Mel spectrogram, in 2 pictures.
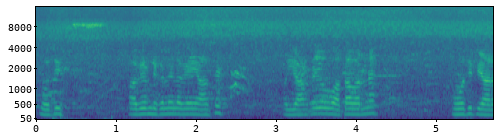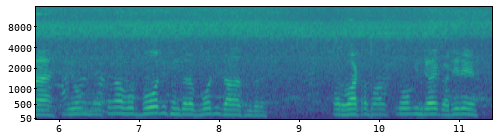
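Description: With clear background noise behind him, a man speaks at a moderate pace in a high voice that has little pitch movement.

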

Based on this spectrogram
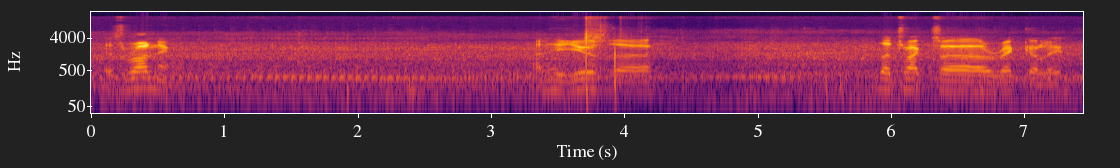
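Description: Loud noise fills the background while a man talks at a moderate speed. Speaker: tractor mechanic. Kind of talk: casual walk-around commentary. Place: garage. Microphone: phone near.

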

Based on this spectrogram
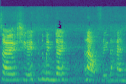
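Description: A woman at a moderate pace, high-pitched with a bright, sharp tone, fairly even intonation, and audible room echo.

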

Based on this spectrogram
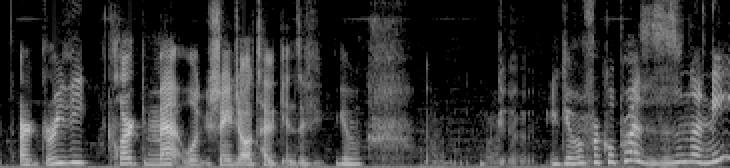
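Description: At a fairly slow pace, the speaker talks over faint music in the background. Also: woman. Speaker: gamer filming his screen. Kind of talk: casual gameplay commentary, reading dialogue aloud. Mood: amused, laughing. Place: home room. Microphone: phone near.

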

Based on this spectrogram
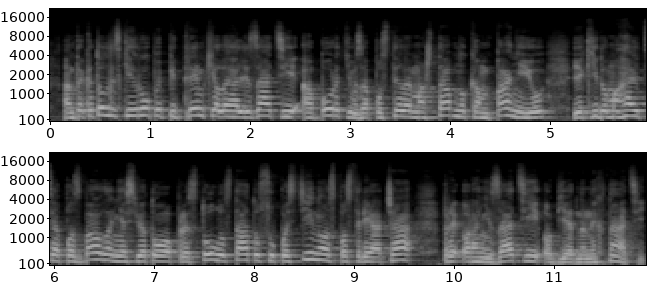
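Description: Against a quiet background, a man talks with a high pitch. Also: ordinary pitch variation, fairly quick pace. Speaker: priest presenting religious news. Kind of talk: news reading. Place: studio.

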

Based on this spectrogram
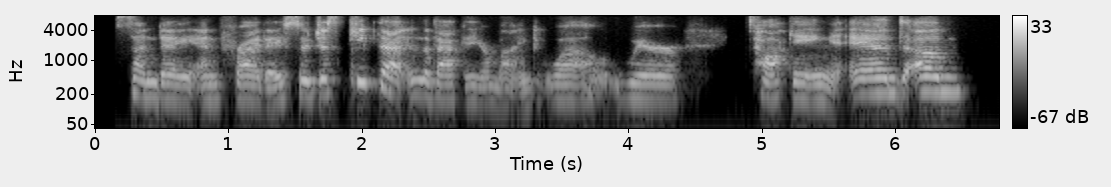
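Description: A woman's fairly low-pitched, plain, everyday voice, at a fairly slow pace with ordinary pitch variation, over a quiet background. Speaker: podcast host. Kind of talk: interview host intro. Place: home room. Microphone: earbuds.

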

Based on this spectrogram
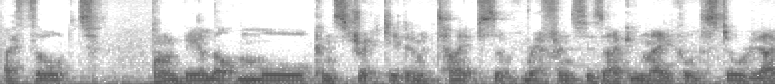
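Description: A man with a Welsh accent, very deep and low in pitch, with ordinary pitch variation, over noticeable background noise. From Wales. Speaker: author. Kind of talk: interview.

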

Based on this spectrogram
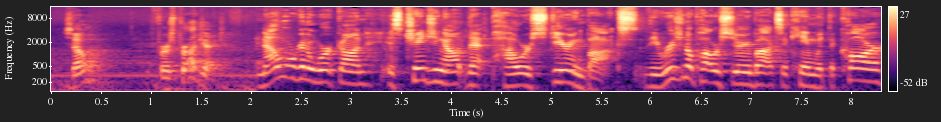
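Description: Ordinary pitch variation in a man's voice pitched high. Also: moderate pace. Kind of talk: casual vlog chat. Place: garage. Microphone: camera far.

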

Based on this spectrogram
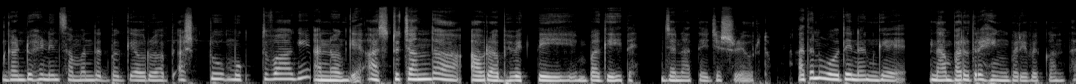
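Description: This woman has a medium pitch with ordinary pitch variation. It is an unremarkable speaking voice. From Karnataka, Alur taluk, Hassan district. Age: 50s. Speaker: poet and coffee farmer. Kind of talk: radio interview. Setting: radio studio.

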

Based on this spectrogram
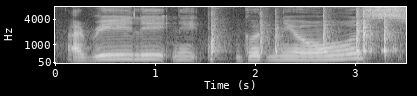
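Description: A woman amid noticeable background noise. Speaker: vlogger and mother; vlogger. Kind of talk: casual vlog narration. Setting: at home among moving boxes. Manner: animated. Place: kitchen. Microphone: phone near.

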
